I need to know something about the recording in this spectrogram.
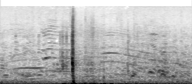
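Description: A firework shell launches with a thump.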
